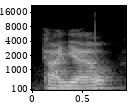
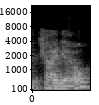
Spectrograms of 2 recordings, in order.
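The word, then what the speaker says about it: Cainiao: are going to be kanyao which i pronounced badly i should say chanyeol which is alibaba for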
